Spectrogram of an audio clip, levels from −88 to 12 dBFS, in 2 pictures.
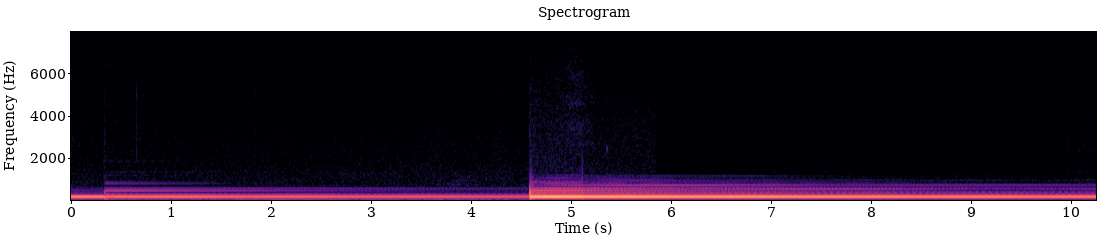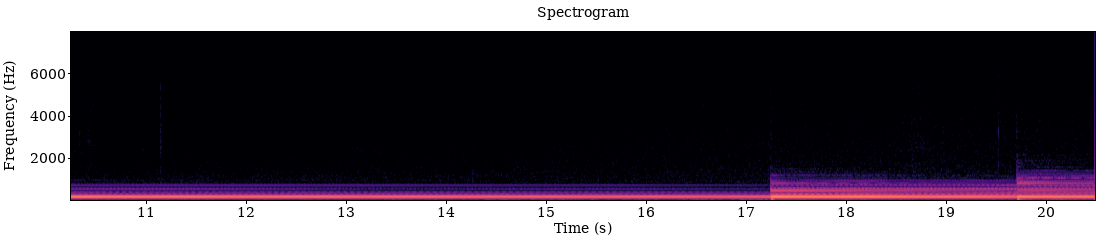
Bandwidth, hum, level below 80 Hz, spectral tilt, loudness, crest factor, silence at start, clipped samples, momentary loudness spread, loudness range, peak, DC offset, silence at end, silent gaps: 1.1 kHz; none; -52 dBFS; -15.5 dB/octave; -18 LUFS; 16 dB; 0 s; under 0.1%; 16 LU; 14 LU; -2 dBFS; under 0.1%; 0 s; none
